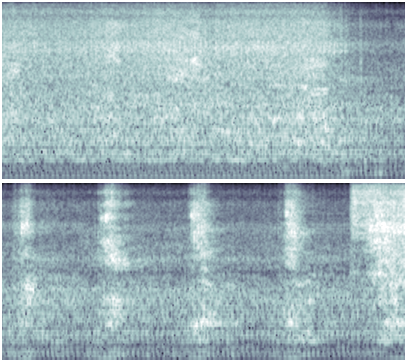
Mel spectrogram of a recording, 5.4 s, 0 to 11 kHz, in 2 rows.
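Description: DeWalt 3400 PSI gas pressure washer running with its spray wand hissing at full pressure. About two seconds in the spray stops and the engine keeps running alone, with four sharp ticks about half a second apart. The spray starts again near the end.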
